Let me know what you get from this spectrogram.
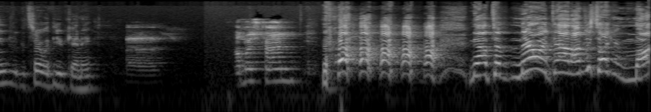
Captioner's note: laughter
